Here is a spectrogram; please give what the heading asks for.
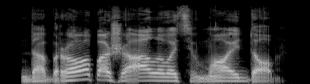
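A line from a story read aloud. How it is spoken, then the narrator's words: Deep, resonant voice. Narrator (Russian): произнес Мартиньюш глубоким, звучным голосом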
